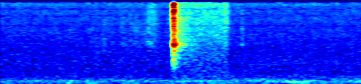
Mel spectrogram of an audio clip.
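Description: A hand-sized, solid rectangular bar of black-and-white striped soap is held in the hands and scratched and crumbled at its top edge with long red-painted nails and fingertips, so shavings flake off. A single short, bright, crisp scratch rises briefly above a quiet low background hum and fades almost at once.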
